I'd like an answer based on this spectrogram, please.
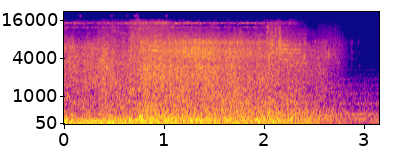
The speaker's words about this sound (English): The two transmutation engines made a fine display as the fleet blasted them apart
